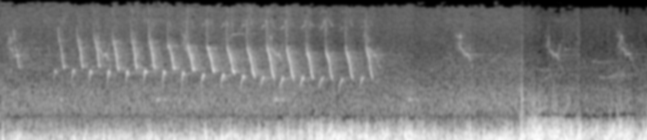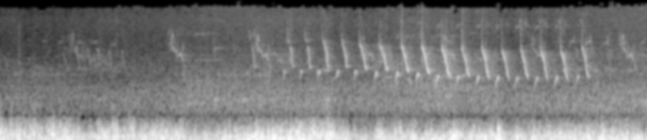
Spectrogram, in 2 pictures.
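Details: A male Northern Cardinal sings two bursts of quick, clear down-slurred whistles, about four per second, over a steady low rumble of distant traffic.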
